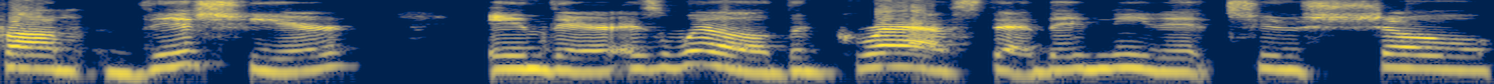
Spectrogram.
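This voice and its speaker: At a very slow pace, a woman speaks with a fairly high pitch, a bright, sharp tone and ordinary pitch variation. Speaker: school district program coordinator. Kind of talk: virtual meeting presentation.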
